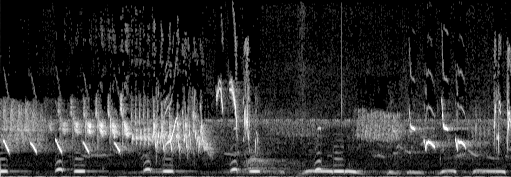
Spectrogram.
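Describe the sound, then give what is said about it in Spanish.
A common wood pigeon coos repeatedly in low, hollow, woody phrases in the foreground, while many small birds chirp and trill busily in the background, among newly leafed ash groves in the Lozoya Valley, Madrid, Spain. “También en primer término esta voz como de madera de una paloma torcaz.”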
